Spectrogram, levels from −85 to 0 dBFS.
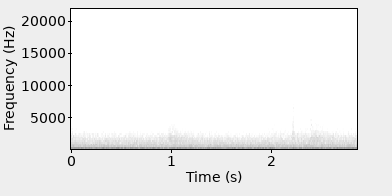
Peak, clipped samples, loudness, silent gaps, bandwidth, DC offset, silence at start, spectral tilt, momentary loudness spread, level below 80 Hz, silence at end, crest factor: -42 dBFS; under 0.1%; -56 LUFS; none; 16 kHz; under 0.1%; 0 s; -7.5 dB/octave; 1 LU; -58 dBFS; 0 s; 12 dB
